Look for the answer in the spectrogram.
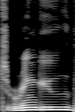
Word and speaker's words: Ringu: We are talking about Ringu, the Japanese original of the ring.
